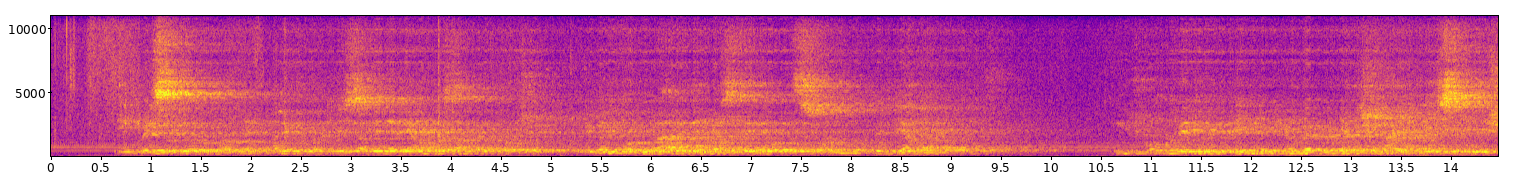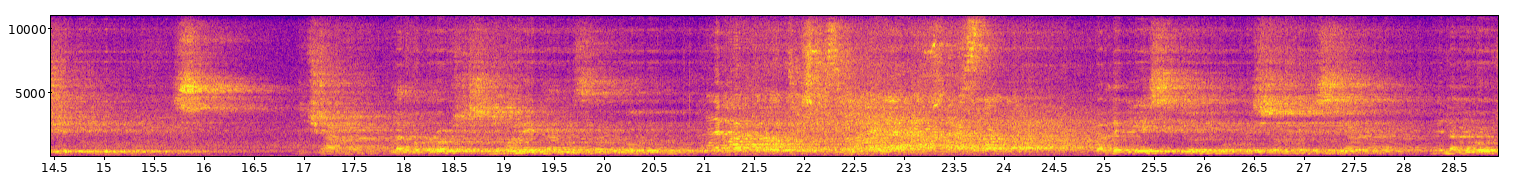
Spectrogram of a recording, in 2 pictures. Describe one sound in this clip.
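A man speaks in a large echoing hall.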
